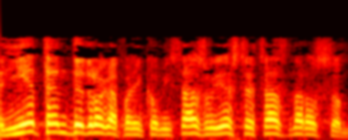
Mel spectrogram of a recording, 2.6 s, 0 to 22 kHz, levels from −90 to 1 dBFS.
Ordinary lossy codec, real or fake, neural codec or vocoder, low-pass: none; real; none; 7.2 kHz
